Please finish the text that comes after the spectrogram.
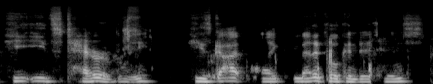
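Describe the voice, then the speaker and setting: A man's voice: medium pitch, level tone, unhurried, slight background noise, poor audio. Easygoing man telling stories. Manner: easygoing, self-deprecating storyteller. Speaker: podcast co-host. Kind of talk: casual chat.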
